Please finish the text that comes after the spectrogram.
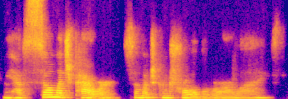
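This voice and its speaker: Woman, meditation teacher, medium pitch, soothing, gentle instructions, short phrases with pauses, echoey roomy recording. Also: fairly even intonation, gravelly, recorded from a distance. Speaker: yoga nidra teacher. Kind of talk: guided meditation, spoken live and unscripted.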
